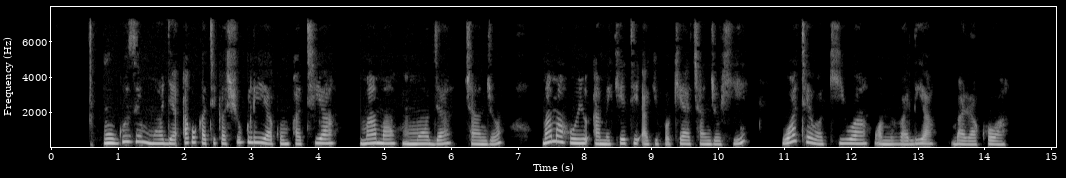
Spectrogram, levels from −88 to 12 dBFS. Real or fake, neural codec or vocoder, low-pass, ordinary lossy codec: real; none; 7.2 kHz; MP3, 48 kbps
